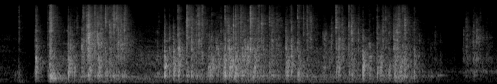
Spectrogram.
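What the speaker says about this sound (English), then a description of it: "Just gonna get some old ice here." Ice cubes clatter and clink into a cup in quick, rattling bursts, close by, with a short pause before a final scoop.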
